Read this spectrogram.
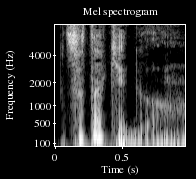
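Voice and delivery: breathless, greedy whisper; urgent whisper. A narrator's reading. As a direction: hiss it under the breath, hungry. Grishnak grips Pipin, whispers. (chciwy, pośpieszny szept)

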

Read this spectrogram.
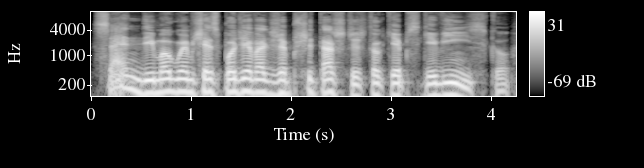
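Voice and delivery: wysoki, podniesiony głos z przyganą; głośny wyrzut. Acted. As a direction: wytknij jej to głośno i wysoko. Mock reproach to Sandy. (głośna przygana, przeciągnięta na końcu)

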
